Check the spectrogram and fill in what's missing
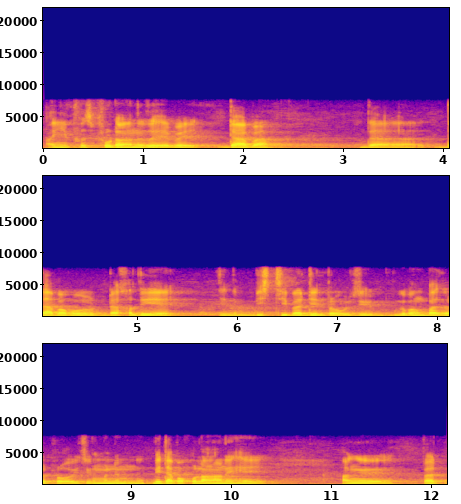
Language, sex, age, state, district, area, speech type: Bodo, male, 30-45, Assam, Chirang, rural, spontaneous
